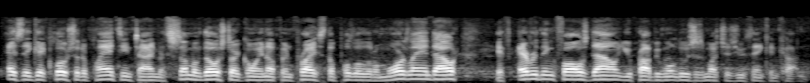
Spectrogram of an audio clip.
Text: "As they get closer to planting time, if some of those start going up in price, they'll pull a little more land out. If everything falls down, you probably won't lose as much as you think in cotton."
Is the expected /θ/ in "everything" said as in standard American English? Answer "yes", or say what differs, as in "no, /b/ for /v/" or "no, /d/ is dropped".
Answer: yes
